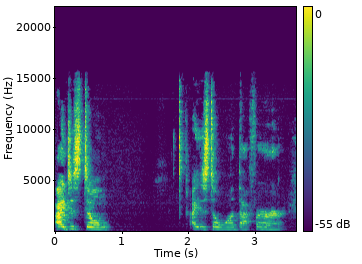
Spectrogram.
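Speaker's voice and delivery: voice on the edge of tears. Parent speaking about not wanting their child hurt: teary voice. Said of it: "I'm getting teary just thinking about it".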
